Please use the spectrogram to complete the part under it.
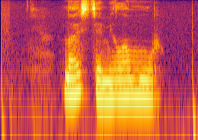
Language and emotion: Russian, neutral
